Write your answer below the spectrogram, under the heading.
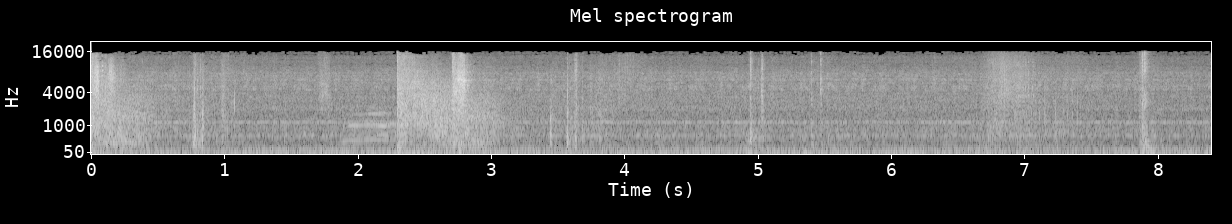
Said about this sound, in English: By this time, a number of the dead had gotten close. I shot those who were near me, then dashed into the car.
